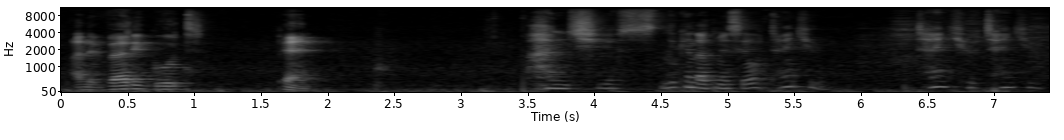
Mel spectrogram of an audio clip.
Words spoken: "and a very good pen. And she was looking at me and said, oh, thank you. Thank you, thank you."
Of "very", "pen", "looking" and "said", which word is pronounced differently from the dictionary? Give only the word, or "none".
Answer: said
